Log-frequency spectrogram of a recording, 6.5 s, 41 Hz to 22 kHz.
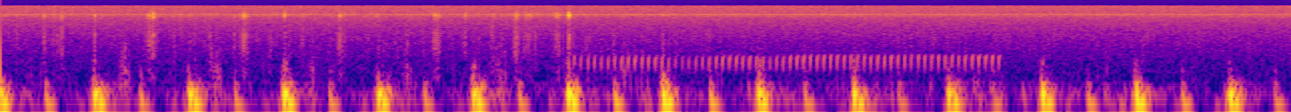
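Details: Tachycardia after stimulant use: fast, regular, strong heartbeat at about 128 beats a minute with a steady hum behind it.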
